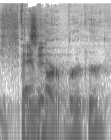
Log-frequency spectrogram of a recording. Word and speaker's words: Thanhardt-Burger: By the way, uh, the Thanhardt-Burger.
